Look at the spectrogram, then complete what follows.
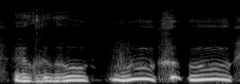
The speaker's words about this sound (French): j'avais presque quatre heures de, de, de sons de baleine, et même on, entend rire. Et c'est toujours la baleine qui rit.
